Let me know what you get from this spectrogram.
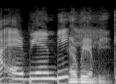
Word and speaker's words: Airbnb: Airbnb. Ajá, Airbnb, Que es para vacacionar y está muy de moda hoy en día.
